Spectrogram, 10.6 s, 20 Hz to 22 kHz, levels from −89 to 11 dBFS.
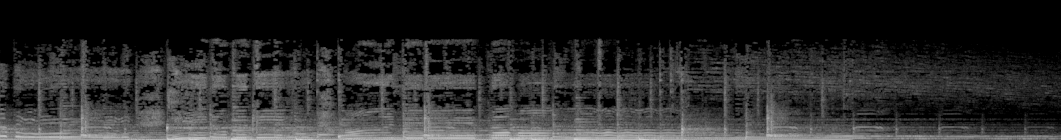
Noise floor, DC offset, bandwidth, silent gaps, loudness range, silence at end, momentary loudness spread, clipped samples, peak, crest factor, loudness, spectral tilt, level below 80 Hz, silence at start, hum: -39 dBFS; under 0.1%; 14 kHz; none; 9 LU; 0.05 s; 21 LU; under 0.1%; -2 dBFS; 16 dB; -18 LUFS; -6.5 dB/octave; -20 dBFS; 0 s; none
